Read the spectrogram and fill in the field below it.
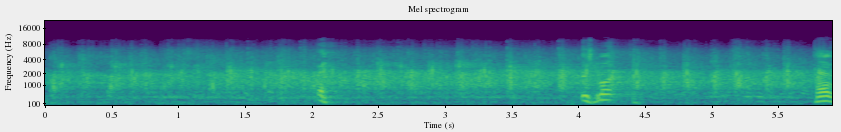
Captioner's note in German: Beifall bei der SPD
